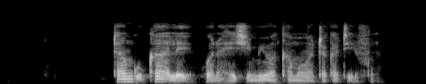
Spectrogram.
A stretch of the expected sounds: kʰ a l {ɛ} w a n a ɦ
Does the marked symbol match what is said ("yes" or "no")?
yes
